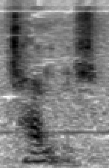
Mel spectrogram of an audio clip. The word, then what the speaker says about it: childish: We have got childish. Nothing is changed, everything remains the same. It is actually the first syllable which receives the stress, child, then ish, okay.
